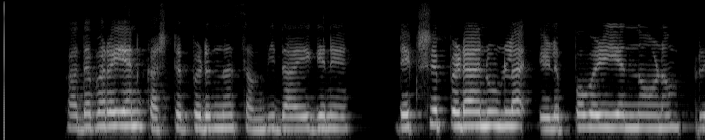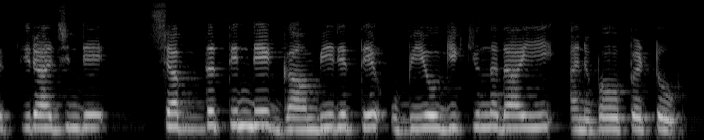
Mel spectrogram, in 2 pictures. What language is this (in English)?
Malayalam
